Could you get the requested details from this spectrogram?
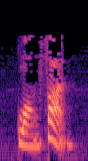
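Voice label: "广泛", Mandarin Chinese; hsk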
